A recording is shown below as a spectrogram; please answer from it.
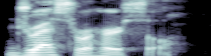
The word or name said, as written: Dress reharsal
